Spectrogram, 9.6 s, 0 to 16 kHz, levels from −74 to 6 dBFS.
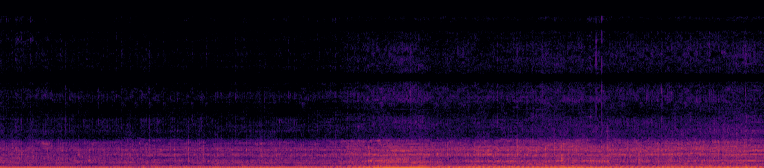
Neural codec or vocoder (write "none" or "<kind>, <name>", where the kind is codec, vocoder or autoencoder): codec, SNAC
